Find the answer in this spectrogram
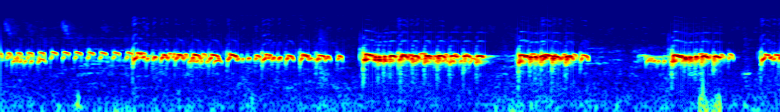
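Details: Zebra doves, local and Bangkok-cross perkutut kept as songbirds, in a chorus of rolling cooing song: rapid stuttering notes running into bubbling trilled phrases, several birds overlapping in near-continuous bursts with short pauses.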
